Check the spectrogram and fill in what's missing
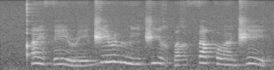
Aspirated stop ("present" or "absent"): absent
